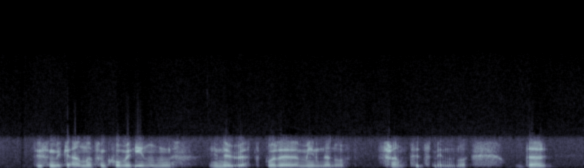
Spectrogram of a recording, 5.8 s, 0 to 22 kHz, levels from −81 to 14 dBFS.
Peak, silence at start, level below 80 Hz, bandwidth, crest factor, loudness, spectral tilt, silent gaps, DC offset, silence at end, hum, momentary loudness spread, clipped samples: -2 dBFS; 0.35 s; -74 dBFS; 12.5 kHz; 18 dB; -19 LUFS; -4 dB/octave; none; under 0.1%; 0.35 s; none; 12 LU; under 0.1%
